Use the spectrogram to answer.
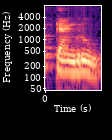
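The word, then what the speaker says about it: kangaroo: तो ये हुआ कैंगरू। कैंगरू इंग्लिश प्रोनाउंसिएशन इसका हुआ कैंगरू।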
